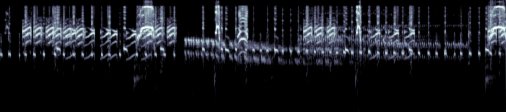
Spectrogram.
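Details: Sintar, a paddy-field and marsh bird, in a recording used as a lure for trapping wild birds: loud repeated hooked whistles and quick chattering notes, with sharp clicks and bursts cutting in.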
